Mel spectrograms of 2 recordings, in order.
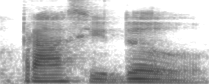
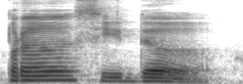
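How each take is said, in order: First: The first vowel is a clear a sound. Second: The first vowel is a weak e sound. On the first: The speaker calls it wrong. "Ampunang wacana prasida" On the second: The speaker calls it right. "kewacen presida"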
